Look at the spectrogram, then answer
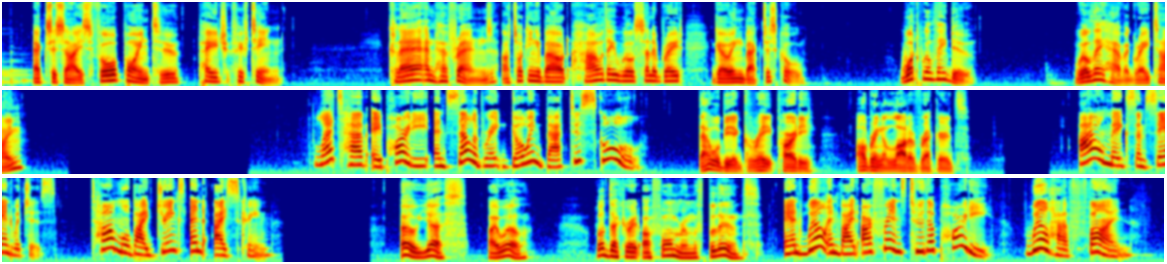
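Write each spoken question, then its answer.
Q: What will they do?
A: Have a party to celebrate going back to school

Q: Will they have a great time?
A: Yes, they'll have fun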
